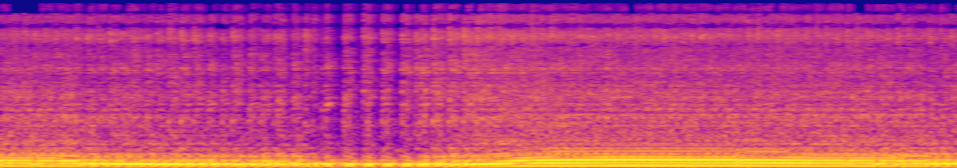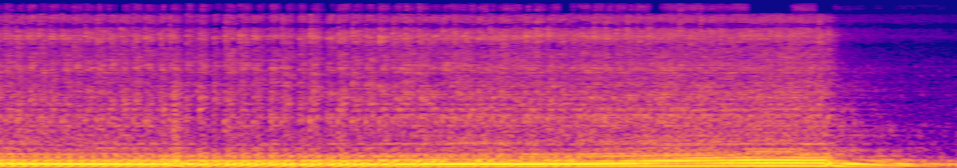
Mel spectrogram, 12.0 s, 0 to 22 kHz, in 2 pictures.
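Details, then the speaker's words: Innocenti 1275 A-series Mini engine bench-started for first time in nearly 20 years, exhaust manifold and carb fitted: small four-cylinder runs at fast idle with throttle blips, firing reasonably even, then dies cleanly when coil lead pulled; oil pressure present. "And that, ladies and gentlemen, is how you bench start an A-series engine. Wow, the engine actually ran, and it ran for a bit of time as well."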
